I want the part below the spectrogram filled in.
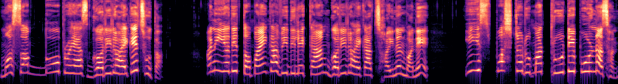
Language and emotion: Nepali, angry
